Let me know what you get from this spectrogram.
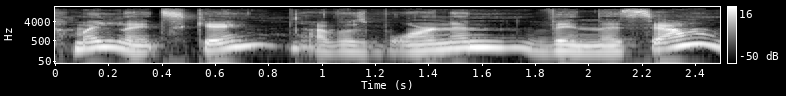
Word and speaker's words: Khmelnytskyi: It's Khmelnytskyi. – Yeah, and you spelled this for me earlier, but Khmelnytskyi. – That's correct.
